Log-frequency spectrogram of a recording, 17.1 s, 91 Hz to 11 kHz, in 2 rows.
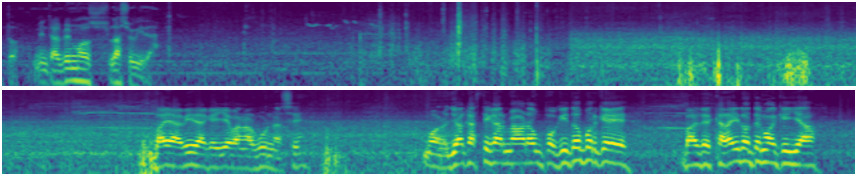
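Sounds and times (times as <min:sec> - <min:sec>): road noise: 0:00.0 - 0:17.0
rushing wind: 0:03.7 - 0:13.8
sheep bleating: 0:08.8 - 0:10.1, 0:14.6 - 0:15.7.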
